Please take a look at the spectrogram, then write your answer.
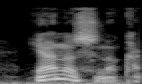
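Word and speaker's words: Janus: January の J はね、ラテン語というのかな、ギリシャ語というのかな、の発音はヤなんですってね。ヤヌスの神。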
